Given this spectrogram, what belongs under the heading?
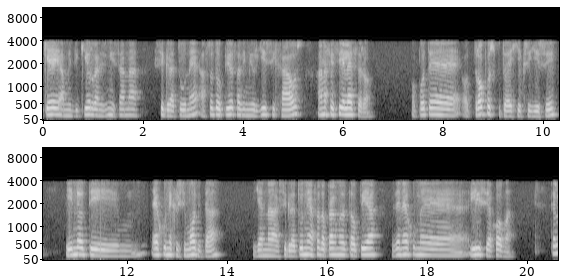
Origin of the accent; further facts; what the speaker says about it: Thessaloniki, Central Macedonia, Greece; Θεσσαλονίκη μεριά. Θεσσαλονίκη μεριά, που είναι και ο τόπος μου.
